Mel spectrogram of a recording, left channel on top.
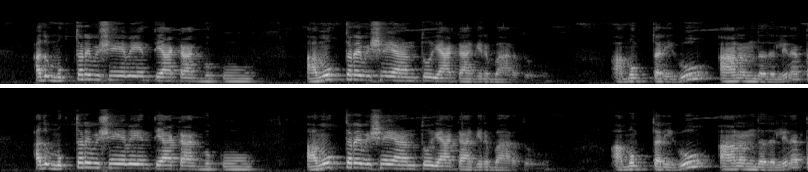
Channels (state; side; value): normal; both; correlation 0.50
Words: ಅದು ಮುಕ್ತರ ವಿಷಯವೇ ಅಂತ ಯಾಕಾಗಬೇಕು, ಅಮುಕ್ತರ ವಿಷಯ ಅಂತೂ ಯಾಕಾಗಿರಬಾರದು, ಅಮುಕ್ತರಿಗೂ ಆನಂದದಲ್ಲಿನ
